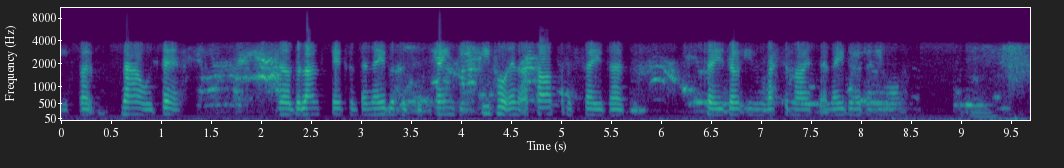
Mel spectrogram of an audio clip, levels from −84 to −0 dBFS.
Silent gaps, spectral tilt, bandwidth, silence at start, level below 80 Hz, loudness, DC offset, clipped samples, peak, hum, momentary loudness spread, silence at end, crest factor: none; -4 dB/octave; 9.6 kHz; 0 s; -66 dBFS; -34 LUFS; under 0.1%; under 0.1%; -14 dBFS; none; 13 LU; 0 s; 22 dB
